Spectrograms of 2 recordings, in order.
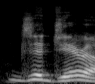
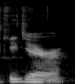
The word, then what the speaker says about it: Kijara: right out of powers you're not pronouncing it right well how do you pronounce it um I have notes so you pronounce it hold on one second wait you took notes on how to pronounce the names it's kijara can you use it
